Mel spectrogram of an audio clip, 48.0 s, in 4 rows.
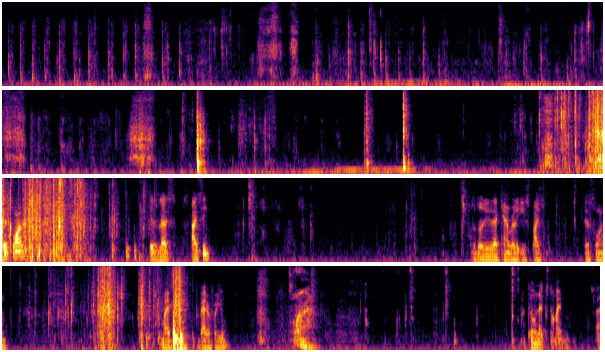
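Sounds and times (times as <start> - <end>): person chewing noodles: 0.0 - 26.9, 28.5 - 33.4, 40.7 - 46.5.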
